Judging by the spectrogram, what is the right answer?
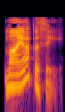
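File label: "myopathy", British English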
